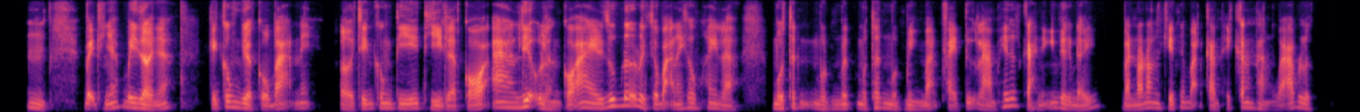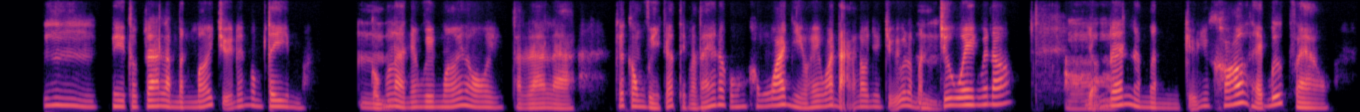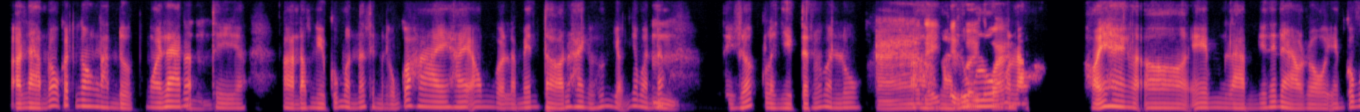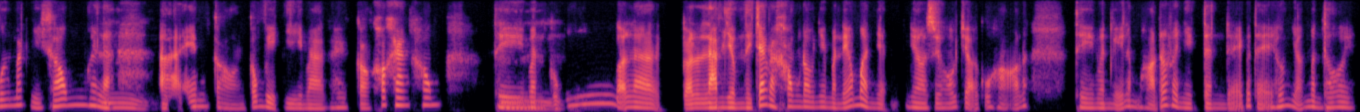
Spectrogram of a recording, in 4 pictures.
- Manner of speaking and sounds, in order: tapping; other background noise; in English: "mentor"
- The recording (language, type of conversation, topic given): Vietnamese, advice, Vì sao tôi khó ngủ và hay trằn trọc suy nghĩ khi bị căng thẳng?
